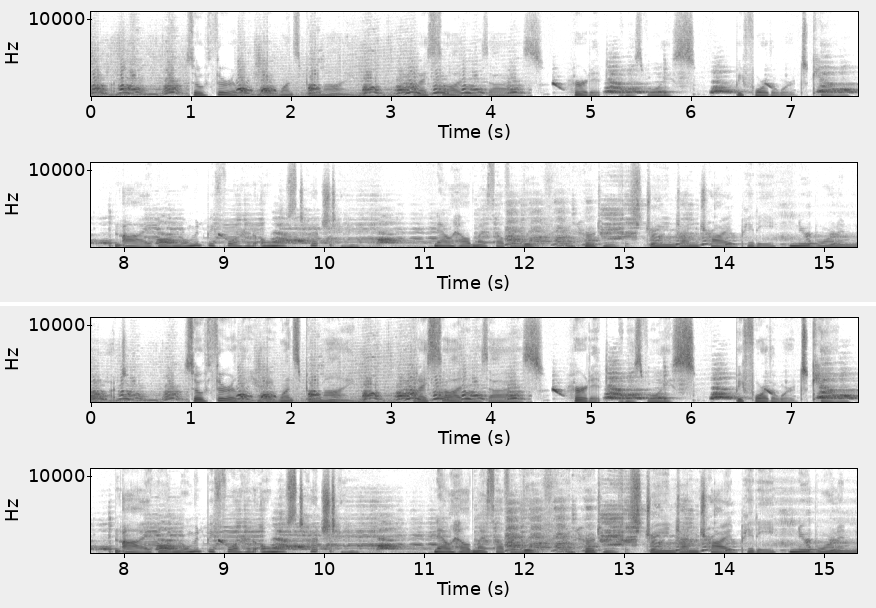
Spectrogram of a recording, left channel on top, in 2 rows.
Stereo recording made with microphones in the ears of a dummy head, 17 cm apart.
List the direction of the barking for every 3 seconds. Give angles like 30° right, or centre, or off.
centre, 30° right, 50° right, 60° right, 60° right.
